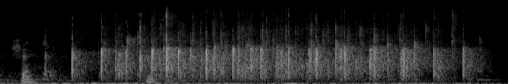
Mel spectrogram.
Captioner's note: applause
